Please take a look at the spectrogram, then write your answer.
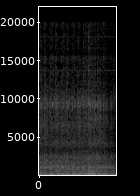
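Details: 1982-83 Honda V45 Sabre cafe racer after carb fix (float bowls set far too high, starving fuel), fuel screws 2 3/4 turns, on choke: quick, even cold idle, all 4 cylinders now firing, slightly rough until warm.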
